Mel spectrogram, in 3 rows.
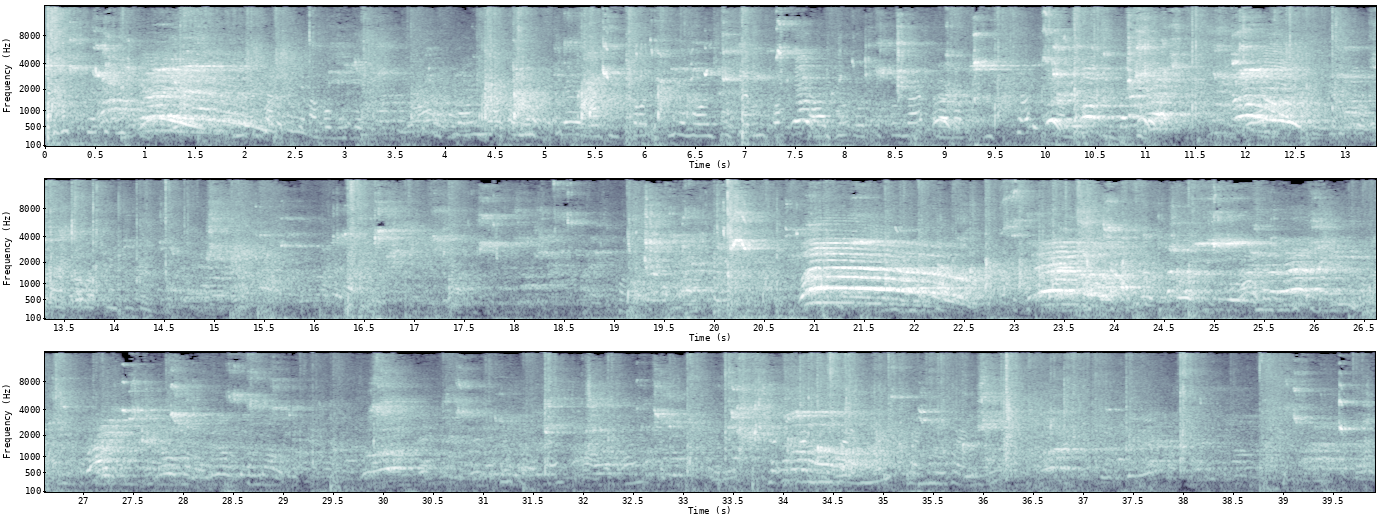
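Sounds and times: players shouting calls: 0:00.0 - 0:14.0, 0:15.0 - 0:28.8, 0:33.6 - 0:35.4.

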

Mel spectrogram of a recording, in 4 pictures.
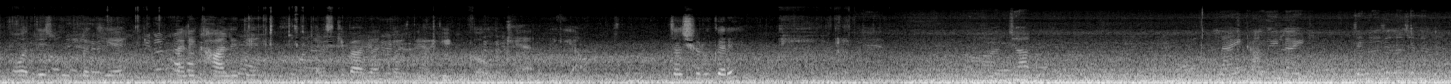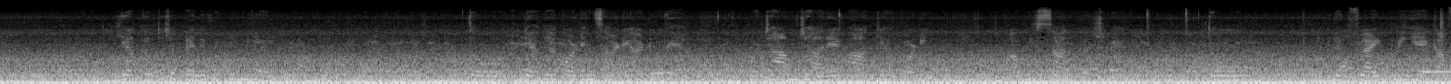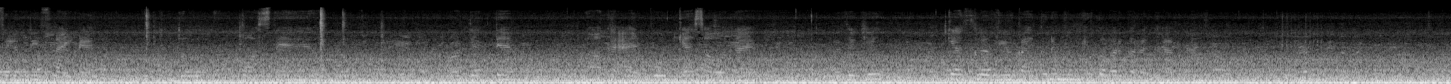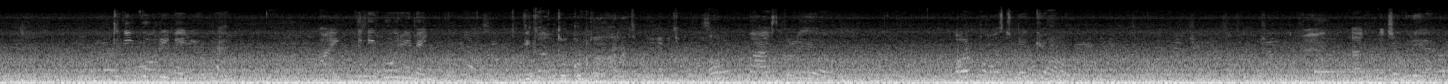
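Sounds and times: faint voices: 0:00.0 - 0:58.0
vehicle drone from inside cabin: 0:00.0 - 0:58.0.

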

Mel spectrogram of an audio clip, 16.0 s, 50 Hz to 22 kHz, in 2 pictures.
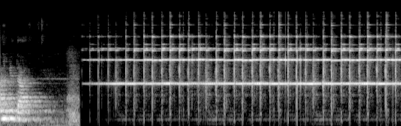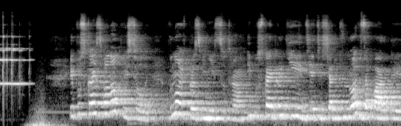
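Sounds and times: handbell ringing rapidly: 0:01.6 - 0:08.7.

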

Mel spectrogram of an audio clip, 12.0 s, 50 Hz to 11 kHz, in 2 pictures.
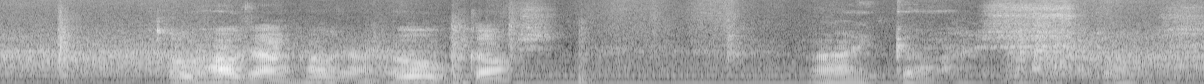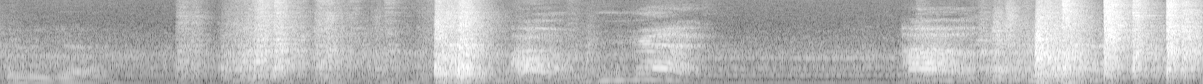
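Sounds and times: man's wordless exclamations: 0:08.6 - 0:09.6.

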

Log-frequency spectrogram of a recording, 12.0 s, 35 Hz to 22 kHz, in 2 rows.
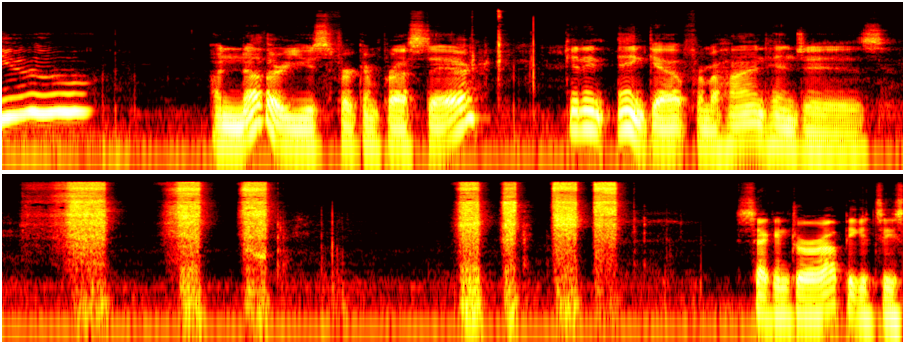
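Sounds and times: compressed air spray blasts: 0:06.2 - 0:07.9, 0:09.0 - 0:10.2.

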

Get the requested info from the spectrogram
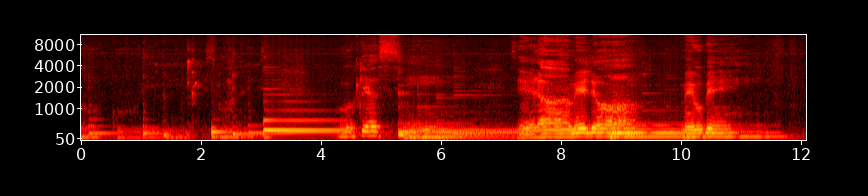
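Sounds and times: acoustic guitar chord: 0:00.0 - 0:11.8
man singing a long note: 0:07.3 - 0:11.5.

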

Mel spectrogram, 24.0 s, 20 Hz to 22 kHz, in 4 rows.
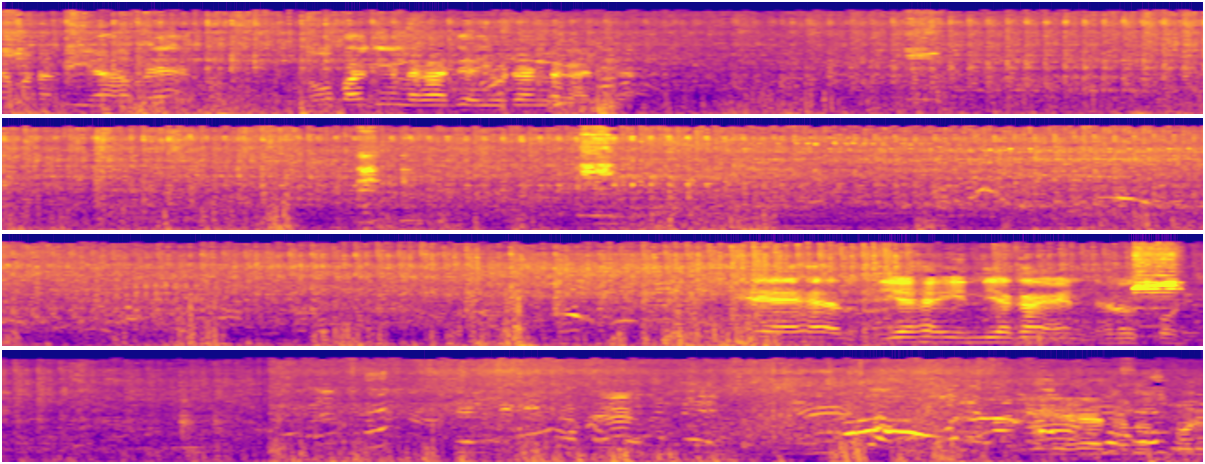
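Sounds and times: auto-rickshaw engines running: 0:00.0 - 0:24.0
people's voices: 0:00.0 - 0:24.0.

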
